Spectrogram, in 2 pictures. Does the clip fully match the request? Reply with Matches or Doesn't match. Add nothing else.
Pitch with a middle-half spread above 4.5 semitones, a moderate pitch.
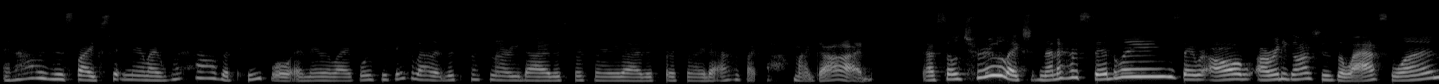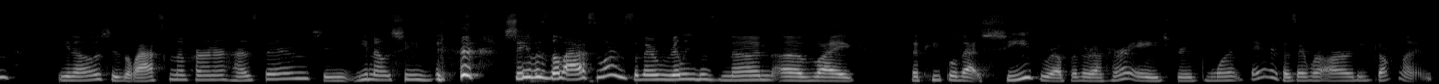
Doesn't match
